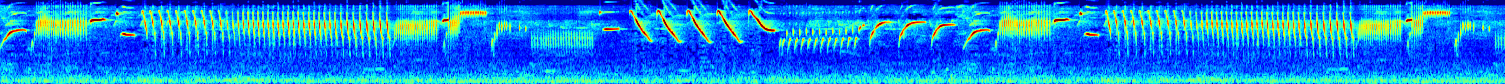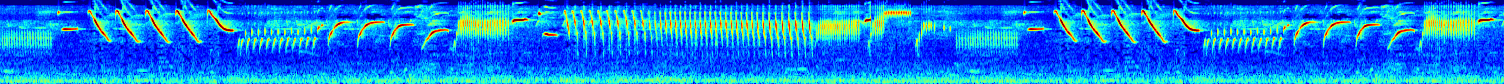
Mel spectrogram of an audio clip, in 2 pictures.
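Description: Domestic canary singing: fast rolling trills and quick downward-sweeping whistled notes, in phrases a few seconds long that come round again in much the same order about every ten seconds. The song is a stimulation track meant to set other canaries singing.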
